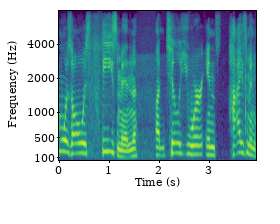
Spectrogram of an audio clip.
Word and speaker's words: Theismann: Our public relations director, Roger Valdeseri, suggested the change of the pronunciation of my last name from Theismann to Theismann to rhyme with the trophy.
